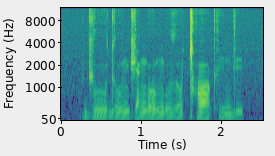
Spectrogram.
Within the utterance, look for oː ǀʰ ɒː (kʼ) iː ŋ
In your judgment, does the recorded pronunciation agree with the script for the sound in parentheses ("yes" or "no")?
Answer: yes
